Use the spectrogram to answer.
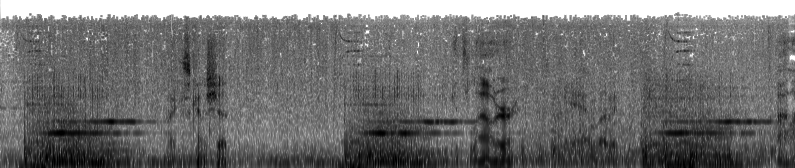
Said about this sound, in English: Now, one of my favorite things, actually, truly about the movie was some sound effect use, and I liked this. That was this was the sound of those perimeter things going off before oh, he found the thing in her throat.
